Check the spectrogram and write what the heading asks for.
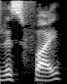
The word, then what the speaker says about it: RISC-V: of all it's pronounced risk five right a v symbol it's a Roman Roman V so it's number five risk five we'll get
